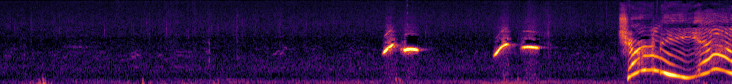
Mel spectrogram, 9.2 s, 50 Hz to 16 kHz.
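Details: Puppies at 7.5 weeks old playing and following their mother; two short rising and falling squeaky whines, then a longer wavering whine that swoops up and down several times.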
